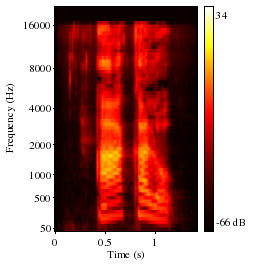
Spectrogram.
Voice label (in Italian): Dialetto di Mornese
